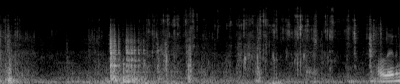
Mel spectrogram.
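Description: Scattered light knocks and a faint rattle of lure hooks as a freshly landed small striped bass flops on the boat deck with the lure still hooked in it, over a steady low rumble.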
